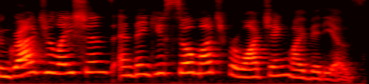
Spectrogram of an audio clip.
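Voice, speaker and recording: This woman speaks with lively intonation. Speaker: English teacher. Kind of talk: tutorial. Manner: slow, clear teaching pace.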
